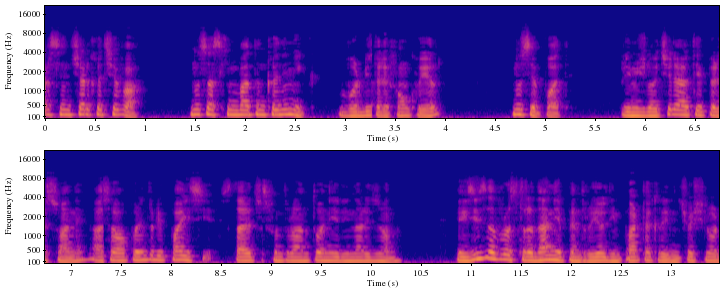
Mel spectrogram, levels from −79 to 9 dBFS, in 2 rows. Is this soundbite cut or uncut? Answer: cut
